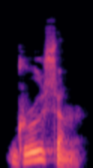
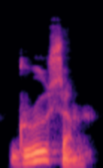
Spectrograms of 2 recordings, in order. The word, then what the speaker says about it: gruesome: cup su su together gruesome put the stress on the first syllable gruesome it was a gruesome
